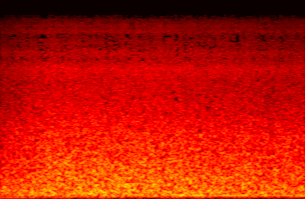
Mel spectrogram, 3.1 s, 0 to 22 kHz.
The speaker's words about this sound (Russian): Вода, миллиарды галлонов воды каждую минуту переливались через край и с высоты 2000 футов падали в гигантскую каменную чашу у подножия водопада.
